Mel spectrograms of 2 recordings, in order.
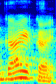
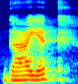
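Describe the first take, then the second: First: The word ends with a full final a vowel. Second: The word ends on a consonant, vowel cut short. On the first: This is the Kannada form. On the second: This is the Hindi form.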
